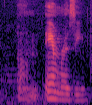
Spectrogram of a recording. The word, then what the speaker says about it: Amrezy: the Anastacio in the color amrezy that is how you pronounce it and this is just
